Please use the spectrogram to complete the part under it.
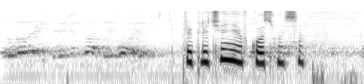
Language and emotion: Russian, neutral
